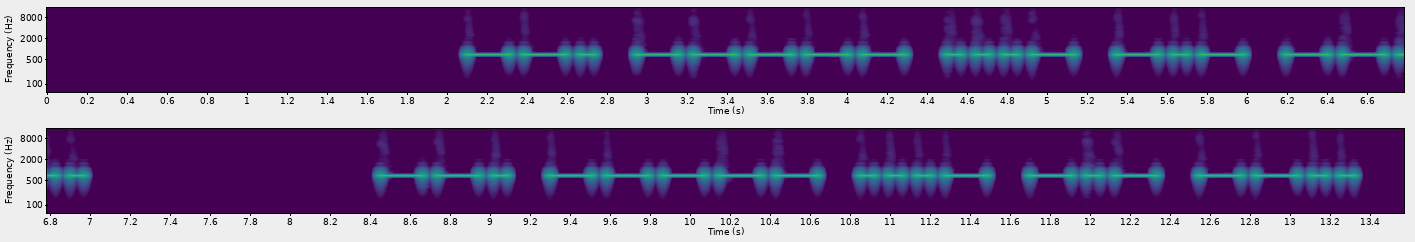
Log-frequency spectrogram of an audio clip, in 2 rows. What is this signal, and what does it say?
Morse code, heard as a keyed tone, about 17 wpm, 700 Hz. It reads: G0VKZ G0VKZ
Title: DXCC-100 Call Signs - 5 Characters - Repeated 2x - 17wpm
